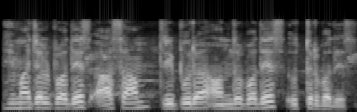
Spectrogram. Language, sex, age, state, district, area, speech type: Bengali, male, 18-30, West Bengal, Purba Medinipur, rural, spontaneous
